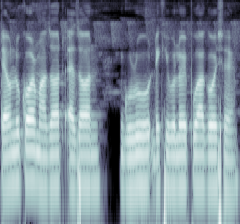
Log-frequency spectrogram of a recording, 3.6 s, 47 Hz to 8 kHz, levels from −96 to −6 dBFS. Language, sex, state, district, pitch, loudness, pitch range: Assamese, male, Assam, Hailakandi, 115 Hz, -16 LUFS, 110-115 Hz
